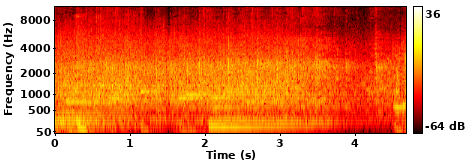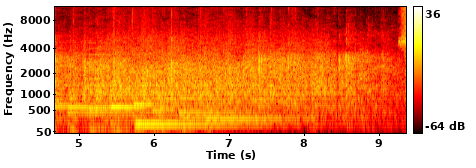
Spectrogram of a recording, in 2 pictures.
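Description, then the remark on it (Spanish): An audience breaks into sustained applause given to God, a dense crackle of many hands clapping for several seconds, with a held musical tone sounding steadily underneath. “Si de repente, si quiere dar el aplauso a Dios, déselo.”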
